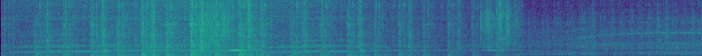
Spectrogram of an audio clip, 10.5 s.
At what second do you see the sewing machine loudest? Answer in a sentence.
The volume of the sewing machine peaks at 3 seconds.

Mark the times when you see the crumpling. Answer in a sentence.
You can hear the crumpling from 3.0 to 3.5 s and from 7.2 to 7.8 s.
